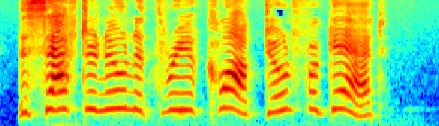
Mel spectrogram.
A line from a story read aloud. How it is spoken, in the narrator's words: cried Anika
